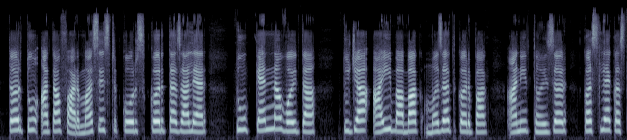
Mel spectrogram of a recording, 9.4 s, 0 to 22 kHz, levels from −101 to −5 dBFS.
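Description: From start to finish the speech carries plainly audible codec damage, most likely Bluetooth SBC compression. The treble flickers in and out as the top sub-bands lose their bits, and a gritty, aliased noise rides on the voice, consistent with a small bit pool at around 96 kbps. Content reaches up to about 20.8 kHz. Unlike a perceptual codec such as AAC or MP3, which produces swirly, watery artefacts, SBC has no hearing model, so its damage is coarse and broadband rather than smeared.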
